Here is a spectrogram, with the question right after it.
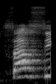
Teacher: Qual que eu fiquei mais tempo falando? O si. Então, si é a sílaba tônica, é a sílaba mais forte.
